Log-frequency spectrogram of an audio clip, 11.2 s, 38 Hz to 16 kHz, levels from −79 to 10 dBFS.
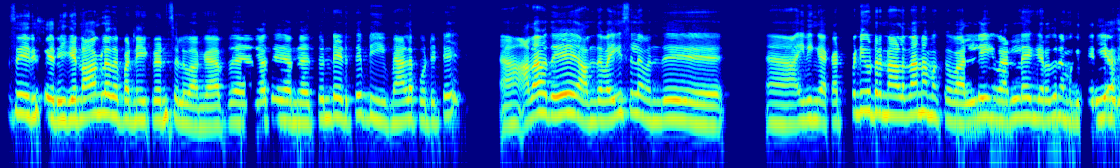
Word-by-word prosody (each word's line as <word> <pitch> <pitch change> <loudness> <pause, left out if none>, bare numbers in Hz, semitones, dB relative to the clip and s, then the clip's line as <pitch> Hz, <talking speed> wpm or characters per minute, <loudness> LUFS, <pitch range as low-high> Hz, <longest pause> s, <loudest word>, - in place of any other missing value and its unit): செரி 260 -2 +2
,செரிங்க. 220 -2 +4
நாங்களும் 270 +2 +4
அத 245 - +3
பண்ணியிருக்குறோன்னு 215 +3 -1
சொல்வாங்க. 180 -5 -2
அப்ப 180 +2 -14 0.2
அதாவது 210 +3 -3
அந்த 200 -1 -3 0.2
துண்ட 225 +1 -4
எடுத்து 220 +4 -4
இப்பிடி 240 -2 -7 0.2
மேல 205 +2 +2
போட்டுட்டு 210 +4 -6 0.5
அ - - -1 0.2
அதாவது 260 -1 +5 0.3
அந்த 205 +1 -4
வயசில 270 +4 -1
வந்து 210 +1 -4 1.1
அ - - -3 0.2
இவய்ங்க 215 -1 -1
கட் 205 0 -5
பண்ணி 285 +1 0
விடுறதுனால 255 -4 +2
தான் 270 +1 +6
நமக்கு 245 -4 -5
வல்லே 210 +5 +1 0.2
வரலேங்கிறது 230 +1 -1
நமக்கு 200 -2 -8
தெரியாது. 230 +1 +2
225 Hz, 160 wpm, -23 LUFS, 210-250 Hz, 1.1 s, தான்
